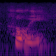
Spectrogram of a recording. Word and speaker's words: chuaigh: Chuaigh, or huame. You don't always hear that ending, but if you do, it's E. Chuaigh, or huame.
